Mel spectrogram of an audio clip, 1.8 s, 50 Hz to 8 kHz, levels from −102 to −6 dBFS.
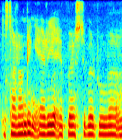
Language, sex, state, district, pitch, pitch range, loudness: English, female, Arunachal Pradesh, Lower Dibang Valley, 180 Hz, 180-185 Hz, -13 LUFS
